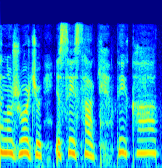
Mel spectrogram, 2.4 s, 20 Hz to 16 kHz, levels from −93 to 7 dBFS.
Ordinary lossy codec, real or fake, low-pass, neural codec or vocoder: MP3, 64 kbps; real; 9.9 kHz; none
